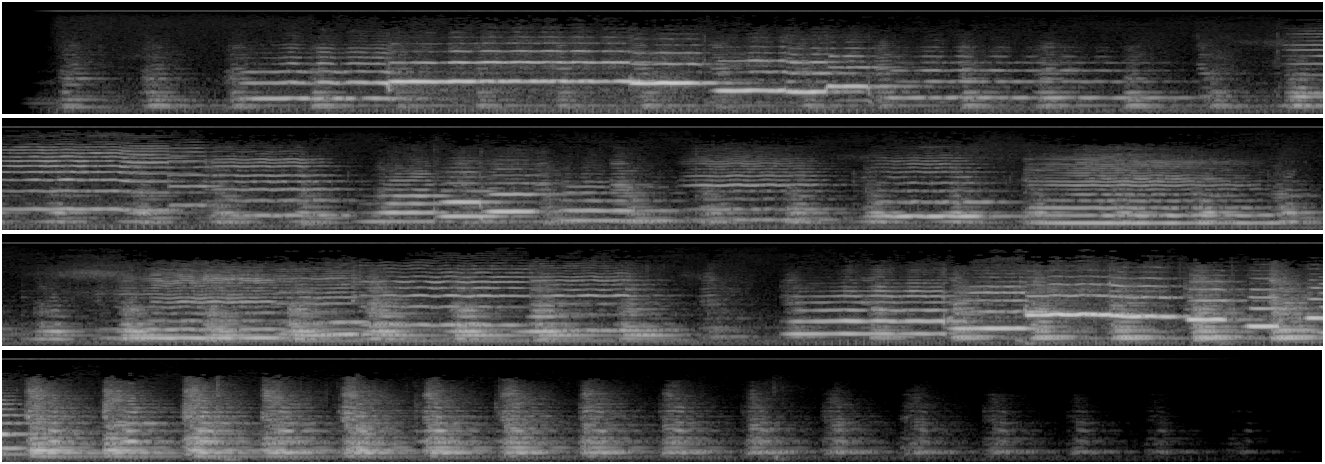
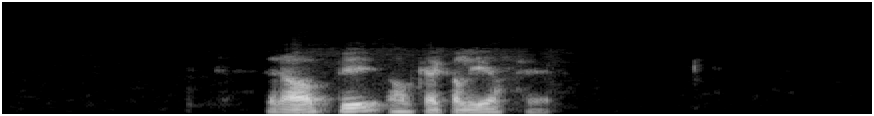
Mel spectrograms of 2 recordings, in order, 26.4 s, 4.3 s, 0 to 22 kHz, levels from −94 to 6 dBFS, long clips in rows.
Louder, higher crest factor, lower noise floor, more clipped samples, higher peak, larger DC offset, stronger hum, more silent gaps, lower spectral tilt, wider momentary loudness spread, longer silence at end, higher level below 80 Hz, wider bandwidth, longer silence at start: second, -27 LUFS vs -19 LUFS; about the same, 18 dB vs 22 dB; second, -73 dBFS vs -89 dBFS; neither; second, -12 dBFS vs -2 dBFS; neither; neither; neither; second, -3.5 dB/octave vs -12 dB/octave; first, 19 LU vs 9 LU; about the same, 1.55 s vs 1.65 s; second, -72 dBFS vs -46 dBFS; first, 16 kHz vs 3.9 kHz; second, 0.3 s vs 1.35 s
